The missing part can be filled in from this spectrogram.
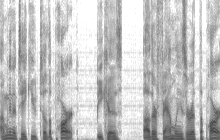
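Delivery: ordinary talk, nothing marked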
